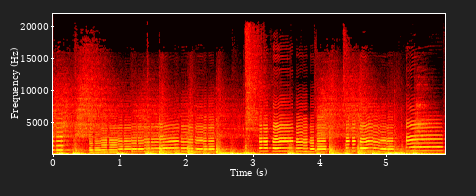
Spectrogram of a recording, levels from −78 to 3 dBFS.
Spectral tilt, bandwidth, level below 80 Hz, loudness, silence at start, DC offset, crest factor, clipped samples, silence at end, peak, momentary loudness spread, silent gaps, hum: -4.5 dB/octave; over 20 kHz; -28 dBFS; -18 LUFS; 0 s; under 0.1%; 14 dB; under 0.1%; 0 s; -4 dBFS; 3 LU; none; none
